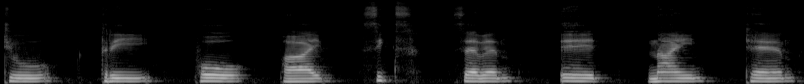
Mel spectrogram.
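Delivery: clear, deliberate counting drill; counting aloud. Shown as a demonstration. Teacher models counting for the class. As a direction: model the numbers for students. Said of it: "तो हम लोग क्या पढ़ेंगे".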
